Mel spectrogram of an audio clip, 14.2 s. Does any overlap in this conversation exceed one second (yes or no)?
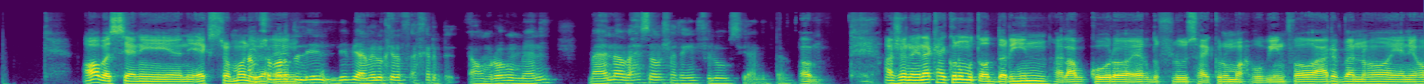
no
